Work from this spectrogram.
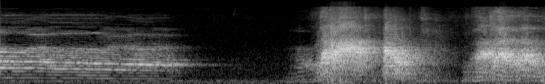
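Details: Male cats squaring off for dominance: a steady, rich-toned, drawn-out yowl lasting nearly two seconds, a brief pause, then explosive spitting hisses in loud bursts.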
